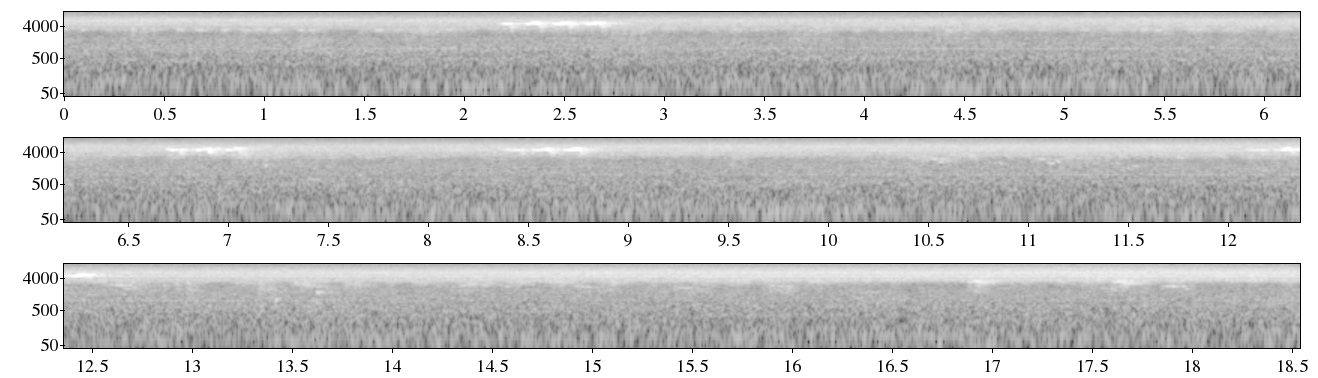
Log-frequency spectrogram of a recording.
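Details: Cicadas calling in a local park near Cheng Ching Lake, Kaohsiung: a steady, unbroken high hiss fills the whole recording, with a few brief, high bird chirps breaking through around the second and seventh to twelfth seconds.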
